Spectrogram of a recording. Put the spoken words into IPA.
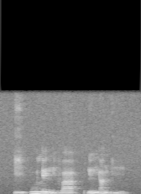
ɣi˨puː˦ le˦ ni˨va˦ | ɗĩ˨ jã˦ ɡ͡bi˨

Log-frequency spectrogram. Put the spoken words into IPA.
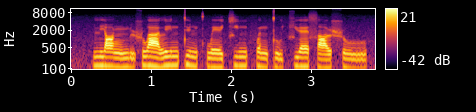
ljɑ˥˨ŋ my̰˨˩ʂwä˥˨li˦n t̪y˥˨nkʰwe˨˦ɪ̯t͡ɕi˦ŋ fə˥˨nt̪ṵ˨˩ t͡ɕɥɛ˦sɑ˨˦ʊ̯ ʂṵ˨˩

